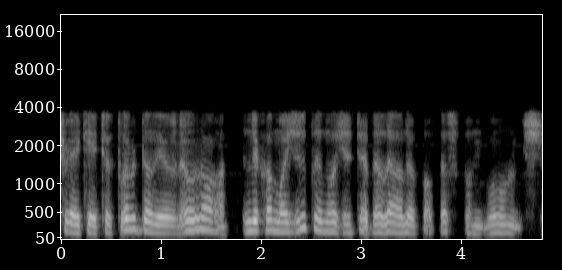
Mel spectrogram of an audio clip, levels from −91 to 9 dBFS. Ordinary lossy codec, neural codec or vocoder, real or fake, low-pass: Opus, 64 kbps; codec, 16 kHz, 0.5 kbps, FunCodec, trained on LibriTTS, 25 frames a second; fake; 3.6 kHz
